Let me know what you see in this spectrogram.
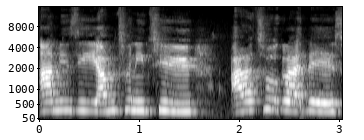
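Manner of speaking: put-on slow, nervous, on-edge, strong London accent. Imitating how own voice sounded in the video: imitating own London accent. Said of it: "I sound so London".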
